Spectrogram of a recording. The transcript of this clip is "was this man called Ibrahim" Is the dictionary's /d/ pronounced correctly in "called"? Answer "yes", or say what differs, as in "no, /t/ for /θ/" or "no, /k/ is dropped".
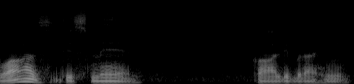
no, /d/ is dropped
